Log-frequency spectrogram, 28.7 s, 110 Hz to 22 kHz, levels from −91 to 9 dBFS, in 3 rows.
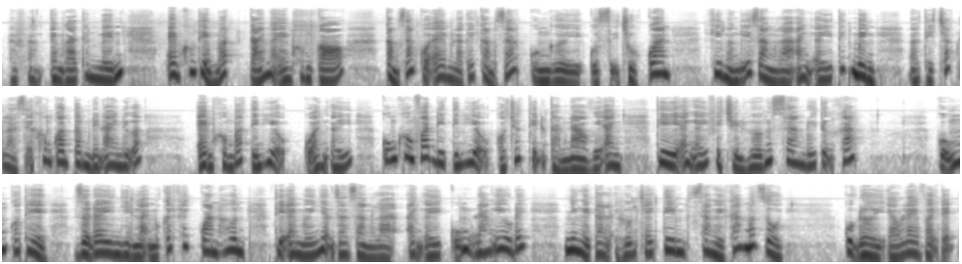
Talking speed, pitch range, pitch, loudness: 250 wpm, 160-230 Hz, 190 Hz, -23 LUFS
